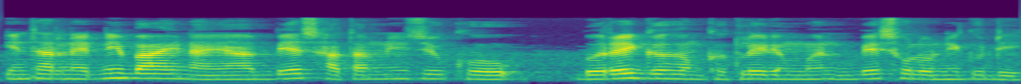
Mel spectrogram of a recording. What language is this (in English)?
Bodo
